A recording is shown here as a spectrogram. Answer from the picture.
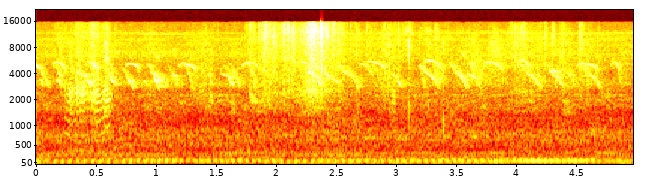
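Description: Bird chirping in a rapid, even run of short high chirps, several a second, over a low steady rumble.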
